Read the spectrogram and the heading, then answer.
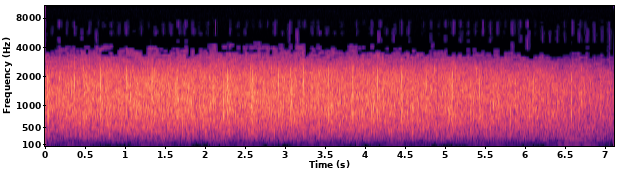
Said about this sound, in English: I don't want to cut that short, the clapping, because it could go on forever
